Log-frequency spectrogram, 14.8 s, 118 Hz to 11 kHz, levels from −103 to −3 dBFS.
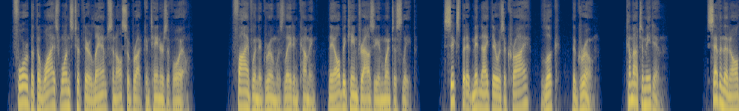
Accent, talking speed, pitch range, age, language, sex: American, 195 wpm, 85-115 Hz, 50-69, English, male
